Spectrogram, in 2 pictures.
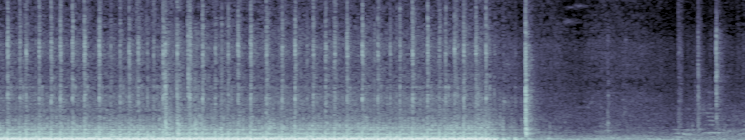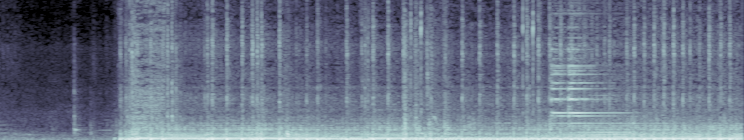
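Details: Motorcycle rear drum brake that was noisy after new shoes, now cleaned and with the springs lightly greased: the engine putters evenly at about four beats a second with no squeal or scrape, so the brake runs quiet.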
